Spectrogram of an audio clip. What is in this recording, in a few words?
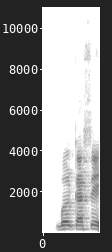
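"berkasih", Malay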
